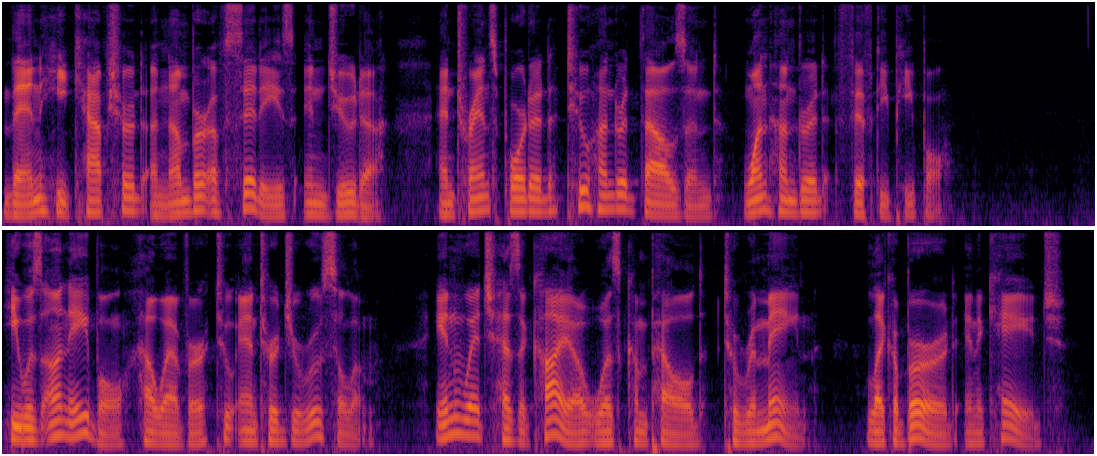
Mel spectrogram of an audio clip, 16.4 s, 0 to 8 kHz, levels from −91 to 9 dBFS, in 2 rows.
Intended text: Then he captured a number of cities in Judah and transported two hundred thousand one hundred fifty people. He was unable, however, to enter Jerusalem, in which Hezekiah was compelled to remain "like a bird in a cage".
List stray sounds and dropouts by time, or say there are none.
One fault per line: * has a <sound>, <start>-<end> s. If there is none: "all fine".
all fine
